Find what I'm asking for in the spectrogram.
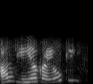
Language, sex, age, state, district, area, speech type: Sindhi, female, 18-30, Delhi, South Delhi, urban, conversation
